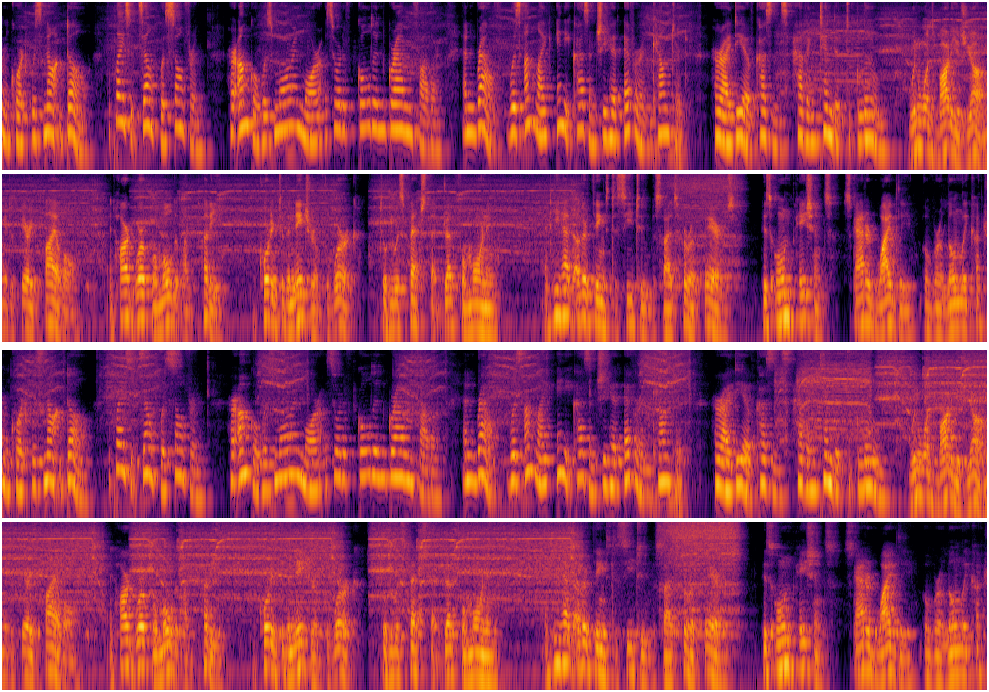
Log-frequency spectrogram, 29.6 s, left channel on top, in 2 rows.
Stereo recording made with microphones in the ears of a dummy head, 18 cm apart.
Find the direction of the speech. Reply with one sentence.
In this clip you hear the speech on the left.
